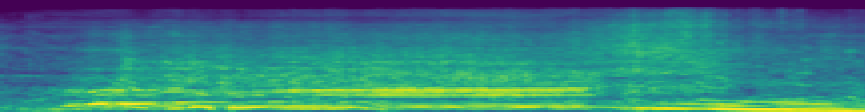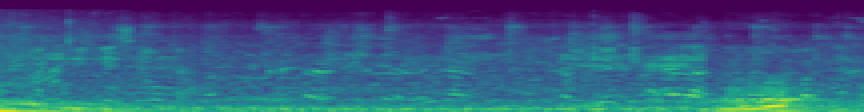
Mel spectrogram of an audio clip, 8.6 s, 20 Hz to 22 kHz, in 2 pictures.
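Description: A Nissan Sentra SE-R with an SR20 engine and a BMW 240 drag race at a beach strip in Sinaloa, with loud engines revving and rising through the gears as they pass close, then fading while a crowd chatters.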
